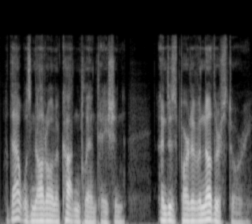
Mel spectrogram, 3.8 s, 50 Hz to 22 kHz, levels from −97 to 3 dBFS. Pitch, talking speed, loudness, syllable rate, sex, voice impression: 105 Hz, 220 wpm, -17 LUFS, 6.3 syllables/s, male, masculine, middle-aged, slightly powerful, slightly hard, slightly cool, intellectual, sincere, calm, mature, unique, wild, slightly lively, slightly kind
